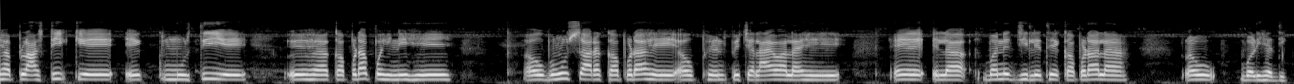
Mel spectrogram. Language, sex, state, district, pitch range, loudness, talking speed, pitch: Chhattisgarhi, female, Chhattisgarh, Korba, 215-235 Hz, -12 LUFS, 125 wpm, 225 Hz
